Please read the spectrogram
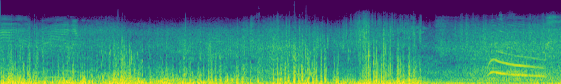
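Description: Wind buffeting the camera microphone, a loud, continuous low rumble. Near the end there is a short pitched cry that falls in pitch.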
